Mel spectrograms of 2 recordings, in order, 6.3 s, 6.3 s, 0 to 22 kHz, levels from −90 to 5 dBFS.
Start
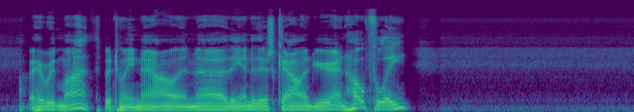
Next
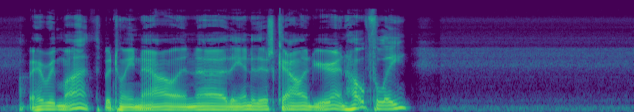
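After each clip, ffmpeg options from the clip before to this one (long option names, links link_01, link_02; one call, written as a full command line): ffmpeg -i in.wav -af "equalizer=frequency=120:width=0.54:gain=5.5,volume=4dB" out.wav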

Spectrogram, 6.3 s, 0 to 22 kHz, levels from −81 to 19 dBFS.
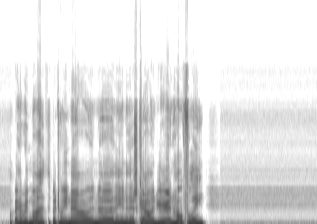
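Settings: ffmpeg -i in.wav -af "asoftclip=type=tanh:threshold=-9.5dB,volume=6.5dB" out.wav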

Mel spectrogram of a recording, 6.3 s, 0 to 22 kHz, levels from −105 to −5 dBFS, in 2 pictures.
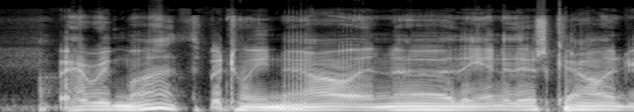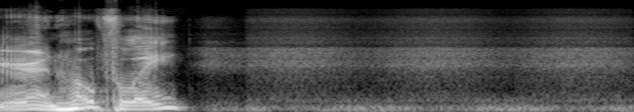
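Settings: ffmpeg -i in.wav -filter_complex "[0:a]acrossover=split=450[link_01][link_02];[link_01]aeval=exprs='val(0)*(1-0.7/2+0.7/2*cos(2*PI*1.4*n/s))':channel_layout=same[link_03];[link_02]aeval=exprs='val(0)*(1-0.7/2-0.7/2*cos(2*PI*1.4*n/s))':channel_layout=same[link_04];[link_03][link_04]amix=inputs=2:normalize=0,volume=-3.5dB" out.wav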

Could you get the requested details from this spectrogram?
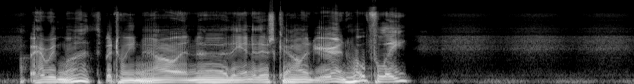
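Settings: ffmpeg -i in.wav -af "asoftclip=type=tanh:threshold=-11.5dB,volume=8.5dB" out.wav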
